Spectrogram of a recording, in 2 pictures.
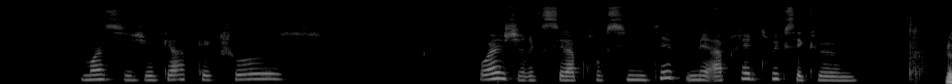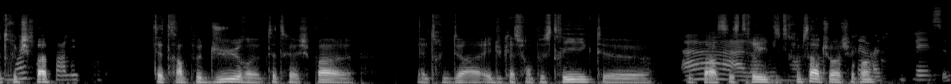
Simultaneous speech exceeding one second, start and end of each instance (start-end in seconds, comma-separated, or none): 16.4-18.2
